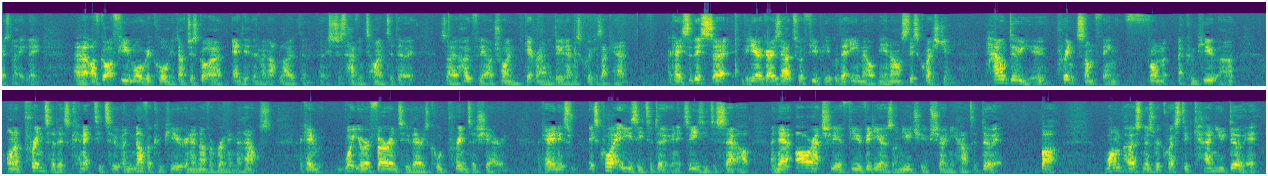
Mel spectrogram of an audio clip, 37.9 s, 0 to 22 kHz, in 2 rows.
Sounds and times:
Speech: 0.0s - 34.9s, 35.5s - 37.9s.

